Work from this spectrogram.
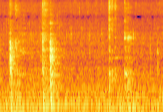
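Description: Egg is stirred into vegetables frying in a pan for Chinese vegetable fried rice: a low sizzle is broken by several quick scraping stirs of the spatula, close and fairly quiet.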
